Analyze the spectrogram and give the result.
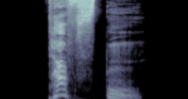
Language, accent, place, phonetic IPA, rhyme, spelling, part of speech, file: German, Germany, Berlin, [ˈtafstn̩], -afstn̩, taffsten, adjective, De-taffsten.ogg
- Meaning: 1. superlative degree of taff 2. inflection of taff: strong genitive masculine/neuter singular superlative degree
